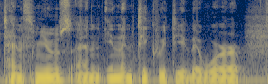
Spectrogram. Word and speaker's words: Ex Muse: So it's written ex Muse, but it's pronounced 10th Muse.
